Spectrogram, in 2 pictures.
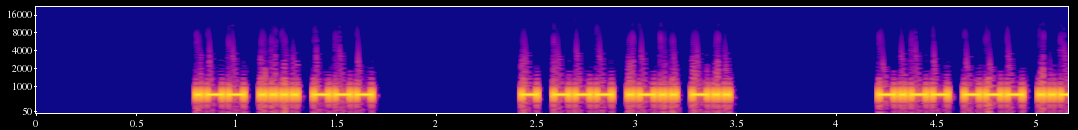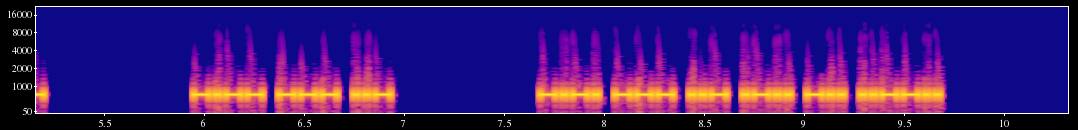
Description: Morse code, heard as a keyed tone, about 46 wpm, 700 Hz. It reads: WHO TOLD YOU YOU COULD?
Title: 4x Word-Spacing - Sentences from Top 400 Words - 45wpm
